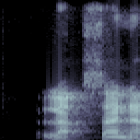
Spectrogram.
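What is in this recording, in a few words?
"laksana", Malay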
